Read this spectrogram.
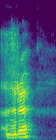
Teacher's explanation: And it's a completely different R. And here in Manitoba, you'll hear that apical R a lot more than you would in Quebec.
